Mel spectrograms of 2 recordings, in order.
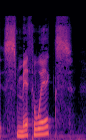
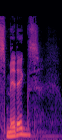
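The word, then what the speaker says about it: Smithwick's: Like I said, there's a brand of, I think it's beer that we would say Smithwicks, but it's actually pronounced Smittigs.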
